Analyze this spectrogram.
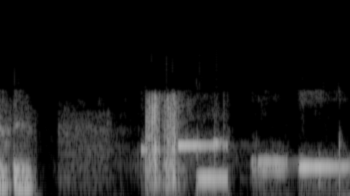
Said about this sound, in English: I got somebody with music in the background.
